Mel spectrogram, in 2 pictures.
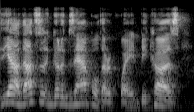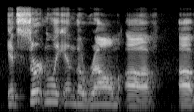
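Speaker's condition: No condition

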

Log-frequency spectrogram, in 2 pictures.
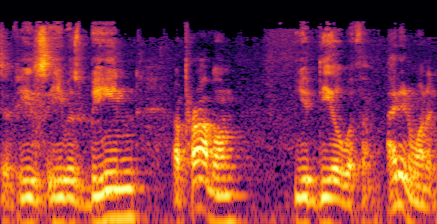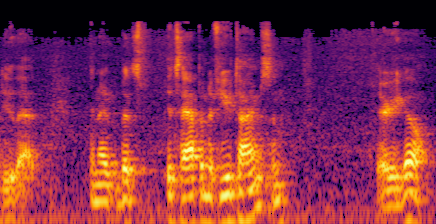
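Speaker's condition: No condition

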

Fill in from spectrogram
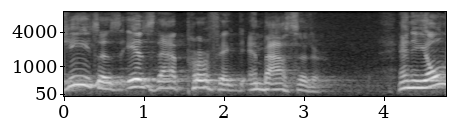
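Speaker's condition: ALS; talking a little bit funny

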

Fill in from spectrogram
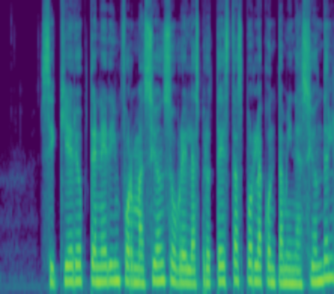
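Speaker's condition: No condition

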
